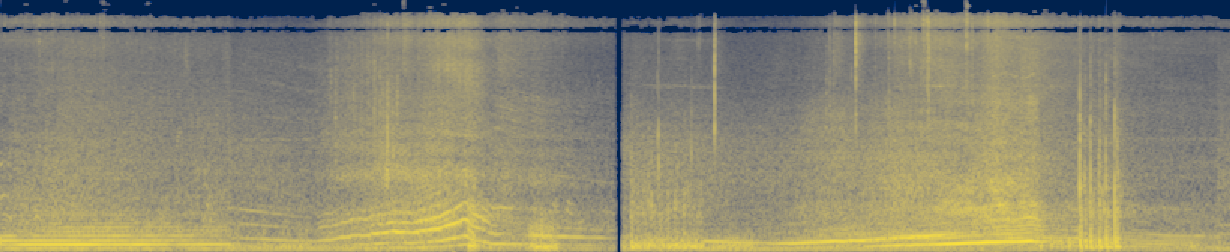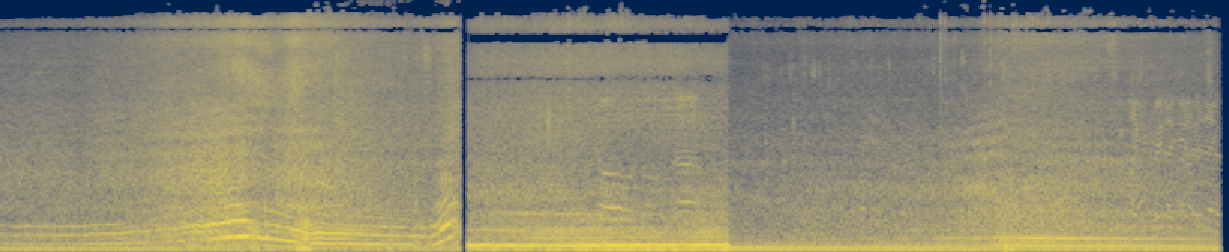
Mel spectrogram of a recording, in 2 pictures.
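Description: Supercar engines at low speed: a steady idle, then revs rising and falling in pitch several times. The clip breaks off suddenly twice, and ends on another steady idle.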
